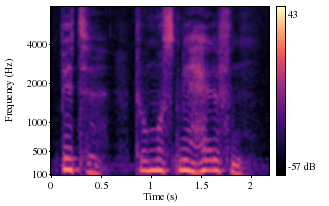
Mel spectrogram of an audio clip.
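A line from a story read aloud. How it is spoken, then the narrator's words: Pleading. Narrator (German): flehte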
